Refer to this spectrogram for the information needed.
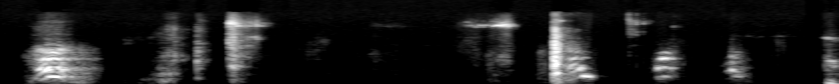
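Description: A dog barks in short, sharp bursts: one loud bark, a quick cluster of yips, a pause, then several more barks spaced irregularly, clear with no voices.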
